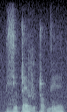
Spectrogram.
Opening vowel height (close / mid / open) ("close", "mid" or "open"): mid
